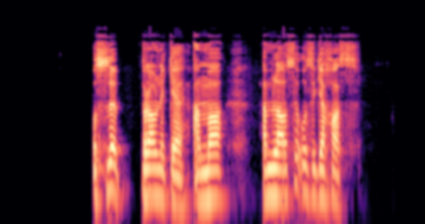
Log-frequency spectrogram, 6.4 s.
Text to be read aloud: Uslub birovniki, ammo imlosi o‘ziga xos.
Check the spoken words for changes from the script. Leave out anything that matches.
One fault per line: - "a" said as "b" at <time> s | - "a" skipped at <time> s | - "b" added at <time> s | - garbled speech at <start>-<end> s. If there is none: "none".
none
